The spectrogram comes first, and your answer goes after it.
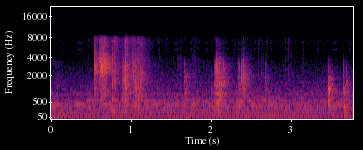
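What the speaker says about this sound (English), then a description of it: "Give it one more good shuffle." Quiet, close riffling of tarot cards being shuffled in a few short bursts over a low steady hum.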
